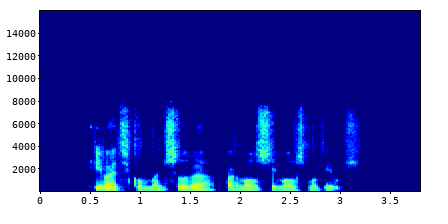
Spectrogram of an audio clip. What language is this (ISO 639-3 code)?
cat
